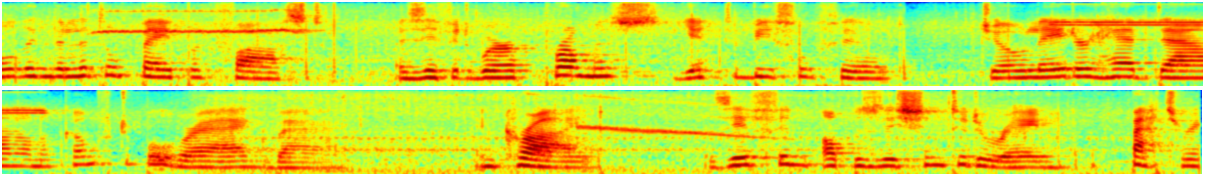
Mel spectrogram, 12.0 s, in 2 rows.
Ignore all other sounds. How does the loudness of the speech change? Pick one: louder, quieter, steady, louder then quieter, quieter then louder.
steady.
